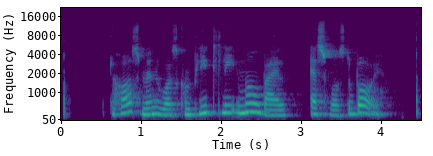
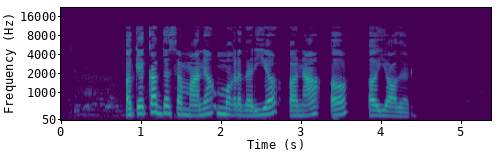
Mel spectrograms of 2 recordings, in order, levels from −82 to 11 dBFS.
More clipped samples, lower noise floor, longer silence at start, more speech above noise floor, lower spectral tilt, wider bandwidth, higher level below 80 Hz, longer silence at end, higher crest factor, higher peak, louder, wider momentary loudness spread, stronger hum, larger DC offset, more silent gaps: neither; second, -72 dBFS vs -81 dBFS; first, 0.6 s vs 0.3 s; second, 43 dB vs 52 dB; first, -5.5 dB/octave vs -3.5 dB/octave; first, 13 kHz vs 11.5 kHz; about the same, -76 dBFS vs -80 dBFS; second, 0.05 s vs 1.05 s; second, 16 dB vs 24 dB; second, -14 dBFS vs -6 dBFS; about the same, -30 LUFS vs -28 LUFS; first, 15 LU vs 8 LU; neither; neither; neither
